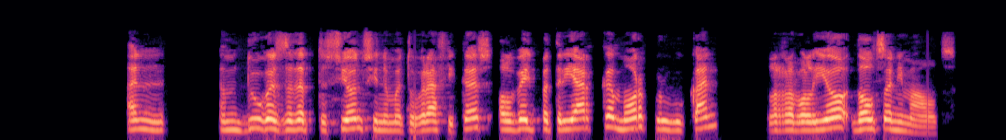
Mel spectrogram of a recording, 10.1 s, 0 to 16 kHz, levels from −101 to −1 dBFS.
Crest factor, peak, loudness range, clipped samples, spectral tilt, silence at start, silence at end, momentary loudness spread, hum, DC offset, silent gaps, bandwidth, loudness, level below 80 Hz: 16 dB; -2 dBFS; 3 LU; under 0.1%; -4.5 dB/octave; 1.3 s; 0.55 s; 12 LU; none; under 0.1%; 1.68-2.19 s, 4.93-4.99 s, 5.94-6.02 s, 6.48-6.55 s, 6.85-6.90 s, 7.21-7.66 s; 7.6 kHz; -17 LUFS; -62 dBFS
